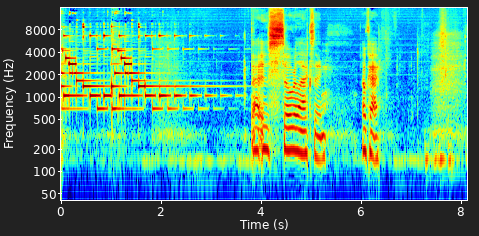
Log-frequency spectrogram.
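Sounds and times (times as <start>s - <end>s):
melodic electronic timer alarm tune: 0.0s - 4.0s
speech: 3.9s - 5.4s, 6.0s - 6.5s.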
